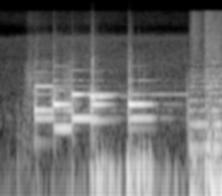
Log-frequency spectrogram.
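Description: Electronic news-bulletin jingle: a quick run of short, bright keyboard notes stepping between pitches, starting about a third of a second in, then fuller theme music with a deep bass cutting in near the end.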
